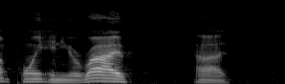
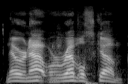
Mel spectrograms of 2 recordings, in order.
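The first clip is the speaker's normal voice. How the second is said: excited; 5 semitones higher, 13 dB louder than usual. Real, not acted. Joking group name correction.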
